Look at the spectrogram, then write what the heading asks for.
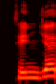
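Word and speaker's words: Singer: सिंजर या सिंगर कुछ भी प्रोनाउंस कर सकते हो इसको।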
